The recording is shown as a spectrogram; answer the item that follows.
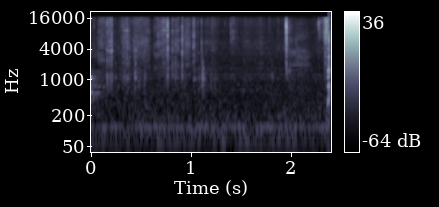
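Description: A page of a paperback picture book being turned by hand: faint rubbing and rustling of paper, with a small tick near the end.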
